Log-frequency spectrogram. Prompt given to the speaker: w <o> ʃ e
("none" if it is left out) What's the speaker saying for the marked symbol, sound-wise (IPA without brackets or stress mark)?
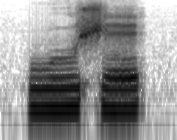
u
